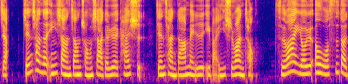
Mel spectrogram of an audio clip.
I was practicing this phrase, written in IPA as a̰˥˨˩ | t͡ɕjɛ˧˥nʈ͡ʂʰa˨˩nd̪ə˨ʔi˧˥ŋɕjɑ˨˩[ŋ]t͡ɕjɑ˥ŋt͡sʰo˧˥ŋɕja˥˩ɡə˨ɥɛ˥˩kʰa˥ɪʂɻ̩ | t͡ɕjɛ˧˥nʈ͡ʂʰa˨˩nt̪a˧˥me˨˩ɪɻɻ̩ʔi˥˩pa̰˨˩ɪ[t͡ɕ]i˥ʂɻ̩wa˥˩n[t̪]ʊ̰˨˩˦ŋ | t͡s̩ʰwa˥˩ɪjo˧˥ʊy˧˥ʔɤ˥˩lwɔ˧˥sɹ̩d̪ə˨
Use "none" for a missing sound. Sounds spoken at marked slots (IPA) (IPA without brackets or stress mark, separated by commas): ŋ, none, t̪ʰ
